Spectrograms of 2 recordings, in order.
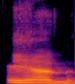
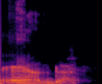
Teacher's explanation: nine times out of ten the d just isn't pronounced okay it's not even stopped it just disappears · Now, the first thing is that 9 times out of 10, the D just isn't pronounced. Okay, it's not even stopped. It just disappears. Okay, so the vowel, that also has some variations, but it's going to be more like an than and.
